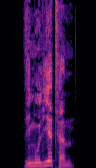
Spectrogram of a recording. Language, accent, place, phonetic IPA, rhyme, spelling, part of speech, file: German, Germany, Berlin, [zimuˈliːɐ̯təm], -iːɐ̯təm, simuliertem, adjective, De-simuliertem.ogg
- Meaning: strong dative masculine/neuter singular of simuliert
